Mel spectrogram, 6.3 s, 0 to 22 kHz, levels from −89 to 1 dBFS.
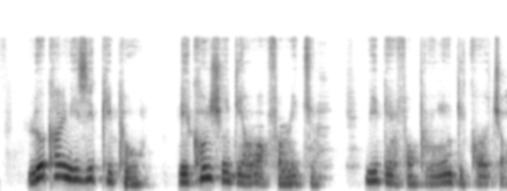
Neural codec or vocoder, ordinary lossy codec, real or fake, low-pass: codec, 24 kHz, 0.9 kbps, WavTokenizer, medium music audio release; none; fake; 10.8 kHz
